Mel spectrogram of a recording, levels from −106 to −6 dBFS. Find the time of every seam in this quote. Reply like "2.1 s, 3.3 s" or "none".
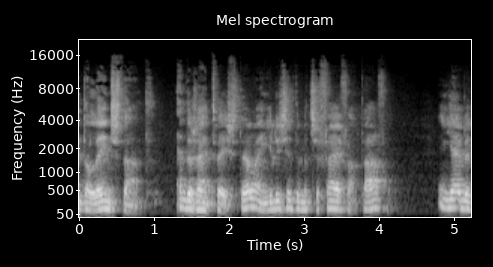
none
